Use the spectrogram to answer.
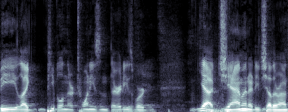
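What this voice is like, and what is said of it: Usual voice. Nothing is said of it.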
